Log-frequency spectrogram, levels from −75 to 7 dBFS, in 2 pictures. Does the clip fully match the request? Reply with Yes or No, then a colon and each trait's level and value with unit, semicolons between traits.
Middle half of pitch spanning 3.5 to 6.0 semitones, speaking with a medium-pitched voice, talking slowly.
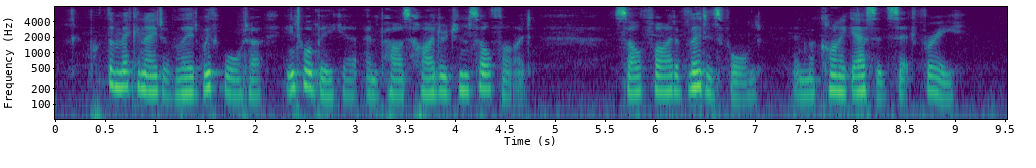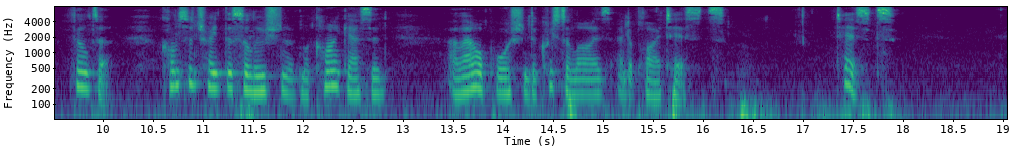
Yes: average, 4.5 semitones; medium, 175 Hz; slow, 125 wpm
